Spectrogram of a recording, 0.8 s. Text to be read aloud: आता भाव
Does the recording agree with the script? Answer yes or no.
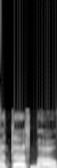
yes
